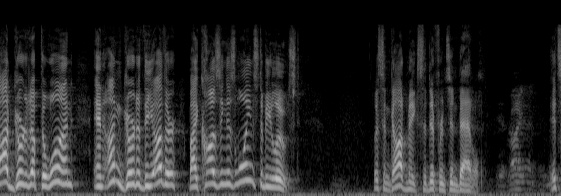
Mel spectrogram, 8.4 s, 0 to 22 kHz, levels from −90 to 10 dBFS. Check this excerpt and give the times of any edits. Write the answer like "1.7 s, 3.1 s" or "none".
none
